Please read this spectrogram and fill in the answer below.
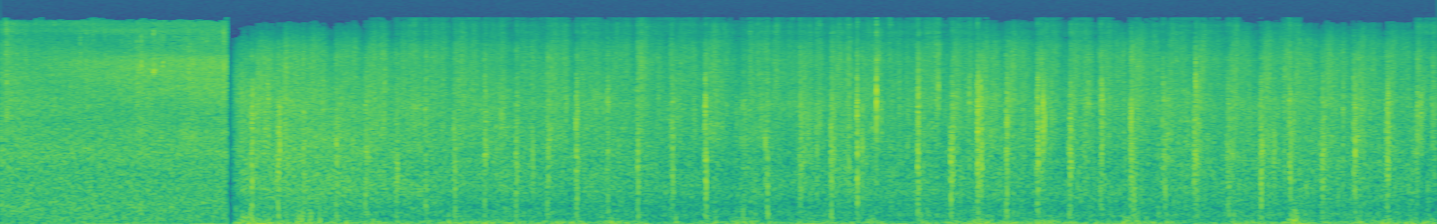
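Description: Running footsteps on a dirt trail, a quick, even rhythm of about three footfalls a second, over a steady low rumble. The first two seconds hold only a steady rushing noise, which breaks off suddenly before the footfalls start.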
